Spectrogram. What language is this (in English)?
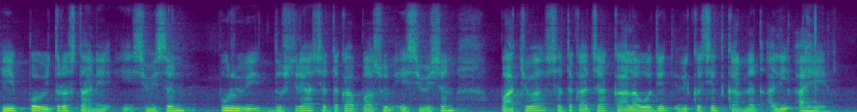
Marathi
